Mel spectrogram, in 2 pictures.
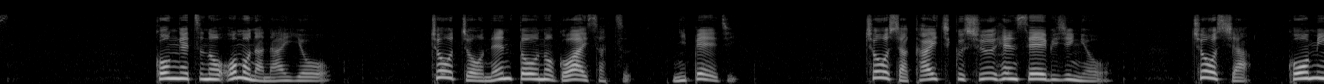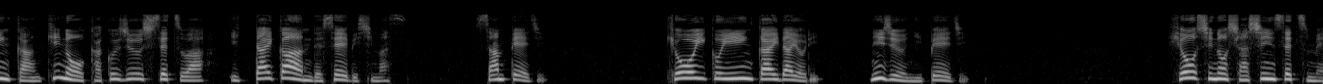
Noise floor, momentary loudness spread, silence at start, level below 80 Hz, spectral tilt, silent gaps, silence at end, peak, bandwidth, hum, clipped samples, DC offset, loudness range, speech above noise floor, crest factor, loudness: -59 dBFS; 17 LU; 0 s; -70 dBFS; -4.5 dB/octave; none; 0 s; -10 dBFS; 11 kHz; none; under 0.1%; under 0.1%; 6 LU; 33 dB; 18 dB; -27 LUFS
